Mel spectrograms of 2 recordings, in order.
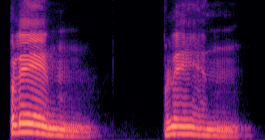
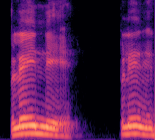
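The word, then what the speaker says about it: plane: Plen. Plen. Ok. Plene, plene. Duas sílabas. Não faça isso, ó. Apenas uma sílaba.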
